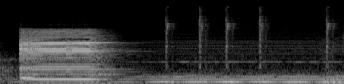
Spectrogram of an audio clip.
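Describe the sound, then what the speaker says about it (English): A loud, harsh electronic buzzer sounds for about a second, then stops, leaving a low hum with a few sharp clicks. "You will hear a buzzer. When you hear the buzzer, stare at the art."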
